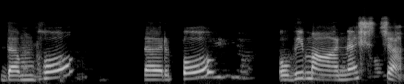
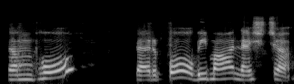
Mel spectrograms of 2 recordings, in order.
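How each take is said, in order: First: The phrase is split into separate syllables. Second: The phrase is recited smoothly as one flow. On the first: "অক্ষর ভেঙে উচ্চারণটা করাচ্ছি" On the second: "উচ্চারণ সহকারে ফার্স্টে আমি শোনাই।"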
